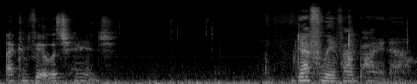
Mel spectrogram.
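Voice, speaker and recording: A man playing a vengeful slave who is turning himself into a vampire, in a close roleplay monologue, taunting and theatrical, dropping into breathy whispers. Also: a little high, little pitch movement, moderate pace, noisy background, close to an everyday voice. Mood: exultant, smug. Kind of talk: roleplay audio acting, close ASMR monologue.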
